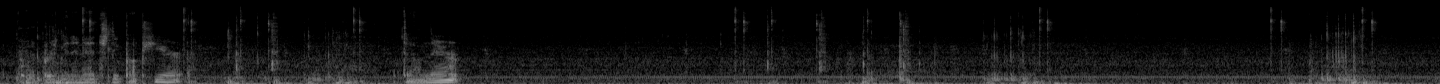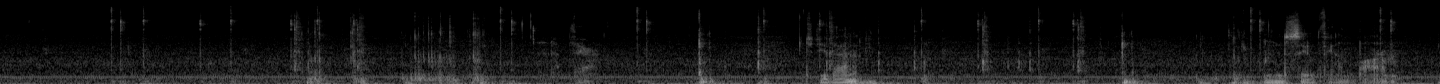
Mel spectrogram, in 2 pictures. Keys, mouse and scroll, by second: 0.4 ctrl+r, 2.3 shift+middle click, 3.1 ctrl+r, 7.6 middle click, 8.4 scroll up 1, 8.6 shift+middle click, 9.2 scroll up 1, 10.1 ctrl+r, 13.4 ctrl+r, 15.8 middle click, 16.6 middle click, 17.5 shift+middle click, 17.6 shift+middle click, 19.0 ctrl+r, 21.3 Tab, 21.7-22.0 scroll down 3, 22.0 middle click, 22.9 alt+a, 23.2 scroll down 2, 23.5 middle click, 24.4-25.4 scroll up 2, 24.7 middle click, 25.6 Tab, 26.6 ctrl+r.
